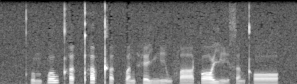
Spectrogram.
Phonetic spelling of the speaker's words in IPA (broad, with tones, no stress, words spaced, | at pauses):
kʷʰɐ˨m po˥wkʰɐ˧t̚ pʰɐ˥p̚kʰɐ˨t̚ pɐ˨˥nhe˨˧jŋiː˨˩w faː˨kɔː˥ jiː˨˩sɐ˨nkʰɔː˧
